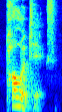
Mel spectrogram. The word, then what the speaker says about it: politics: There are, of course, some words that should have the flap T, but don't. Words like military, politics, detail, iTunes. Each of these words have a stressed syllable before the T, but we don't unstress the T.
